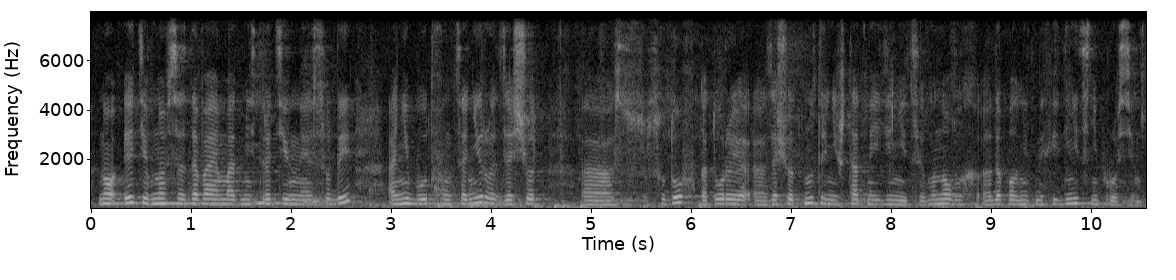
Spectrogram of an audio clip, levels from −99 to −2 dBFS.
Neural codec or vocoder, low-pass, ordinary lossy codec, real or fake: none; none; none; real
